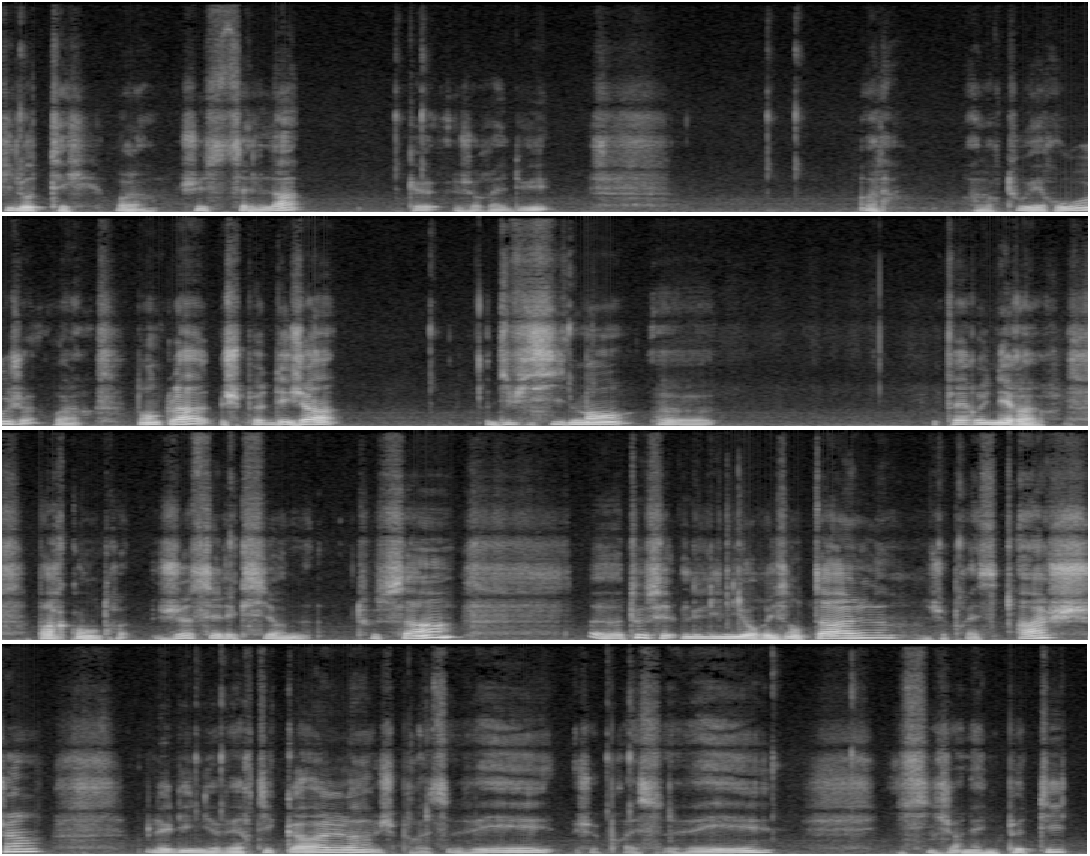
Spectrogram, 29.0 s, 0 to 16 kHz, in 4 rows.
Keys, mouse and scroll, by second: 2.6 click, 5.1 click, 6.1 scroll down 1, 7.0 scroll up 2, 10.1-11.2 drag, 15.8 click, 19.3 h, 20.7 click, 21.0 typing, 23.0 click, 24.4 typing, 25.7 click, 26.0 typing, 26.8-27.5 right drag, 27.8-28.1 scroll up 1.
